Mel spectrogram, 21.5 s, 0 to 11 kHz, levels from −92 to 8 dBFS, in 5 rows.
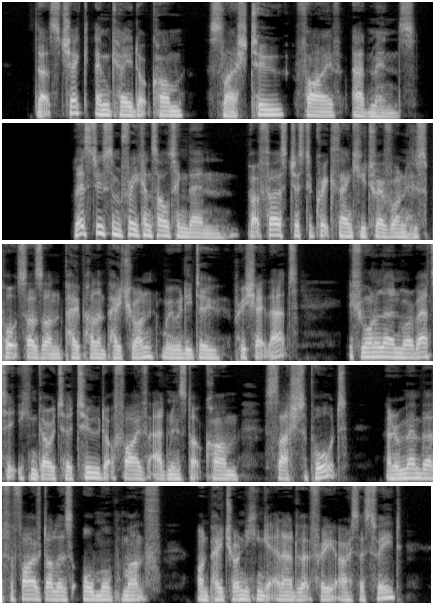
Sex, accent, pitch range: male, British, 110-140 Hz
